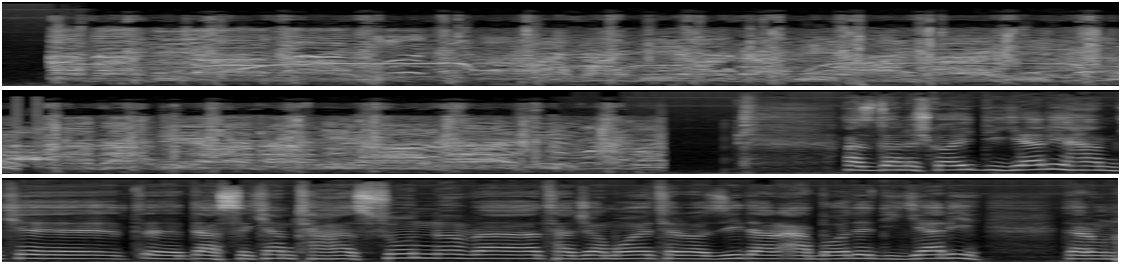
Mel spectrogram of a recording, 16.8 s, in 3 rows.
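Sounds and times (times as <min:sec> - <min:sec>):
hundreds of protesting university students chanting a slogan at a sit-in: 0:00.2 - 0:08.9
speech: 0:09.8 - 0:16.7.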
